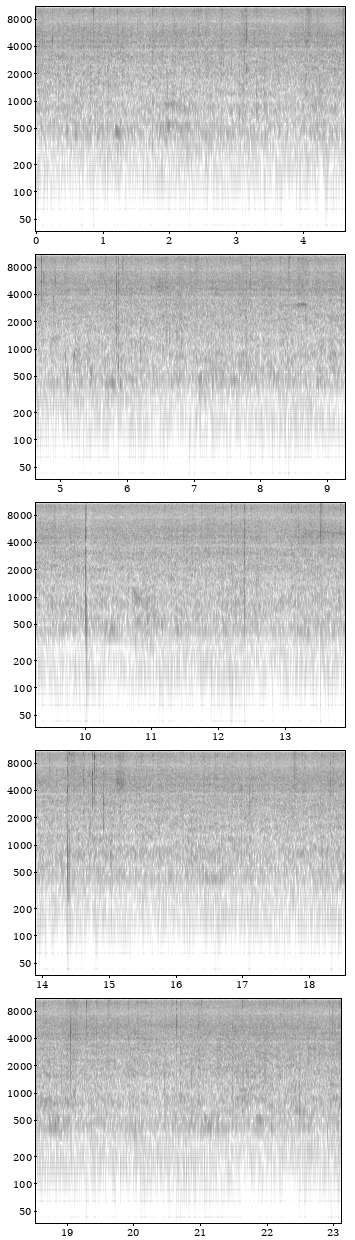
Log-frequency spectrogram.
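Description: Light rain falling steadily on forest leaves, a faint hiss with scattered drip ticks and one sharper tick about ten seconds in.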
